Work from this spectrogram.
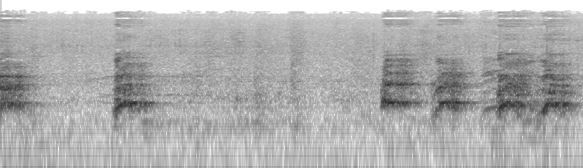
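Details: Dog barking recorded as a noise nuisance for council monitoring: one sharp bark, a pause of over two seconds, then a quick run of four barks close together.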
